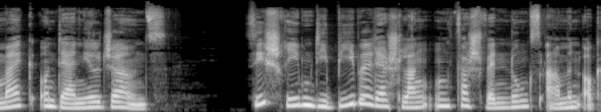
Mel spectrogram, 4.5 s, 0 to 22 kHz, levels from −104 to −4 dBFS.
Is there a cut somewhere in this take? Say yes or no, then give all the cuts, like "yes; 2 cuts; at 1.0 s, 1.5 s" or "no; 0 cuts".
no; 0 cuts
